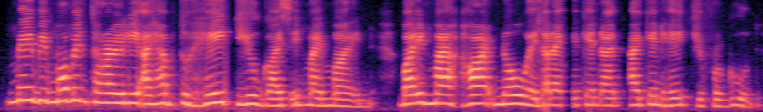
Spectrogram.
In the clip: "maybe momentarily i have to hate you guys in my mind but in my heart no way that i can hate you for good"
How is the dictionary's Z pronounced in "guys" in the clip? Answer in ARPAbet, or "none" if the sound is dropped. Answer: S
